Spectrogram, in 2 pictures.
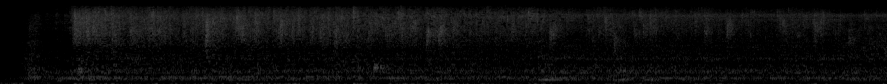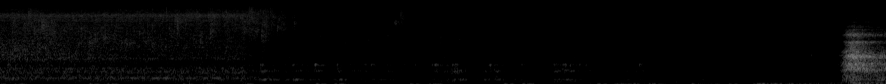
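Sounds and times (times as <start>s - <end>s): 
shower water running: 0.2s - 16.0s
short breathy exhale: 17.3s - 17.7s.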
